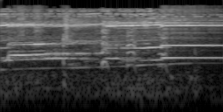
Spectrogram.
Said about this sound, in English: It is a rubber chicken head attached to the hose of a vacuum.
